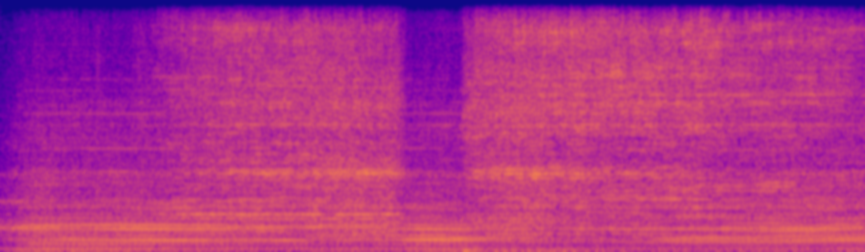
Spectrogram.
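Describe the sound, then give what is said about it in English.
Rough, continuous scraping of a tool across wood to simulate a gouge, loud and unbroken with a dense grainy texture and a short dip in intensity partway through. “This simulates what's called a gouge, okay?”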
